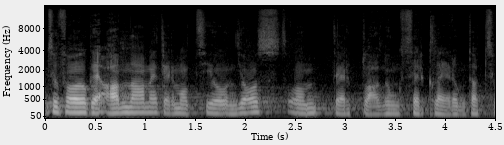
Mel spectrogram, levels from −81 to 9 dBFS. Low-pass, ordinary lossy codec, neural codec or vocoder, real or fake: 14.4 kHz; none; vocoder, 44.1 kHz, 128 mel bands every 256 samples, BigVGAN v2; fake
